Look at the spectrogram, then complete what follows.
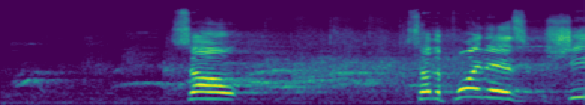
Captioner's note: applause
